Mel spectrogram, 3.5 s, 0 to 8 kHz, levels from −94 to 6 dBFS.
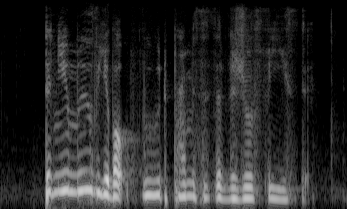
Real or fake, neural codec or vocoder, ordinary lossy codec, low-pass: real; none; Opus, 24 kbps; 7.2 kHz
